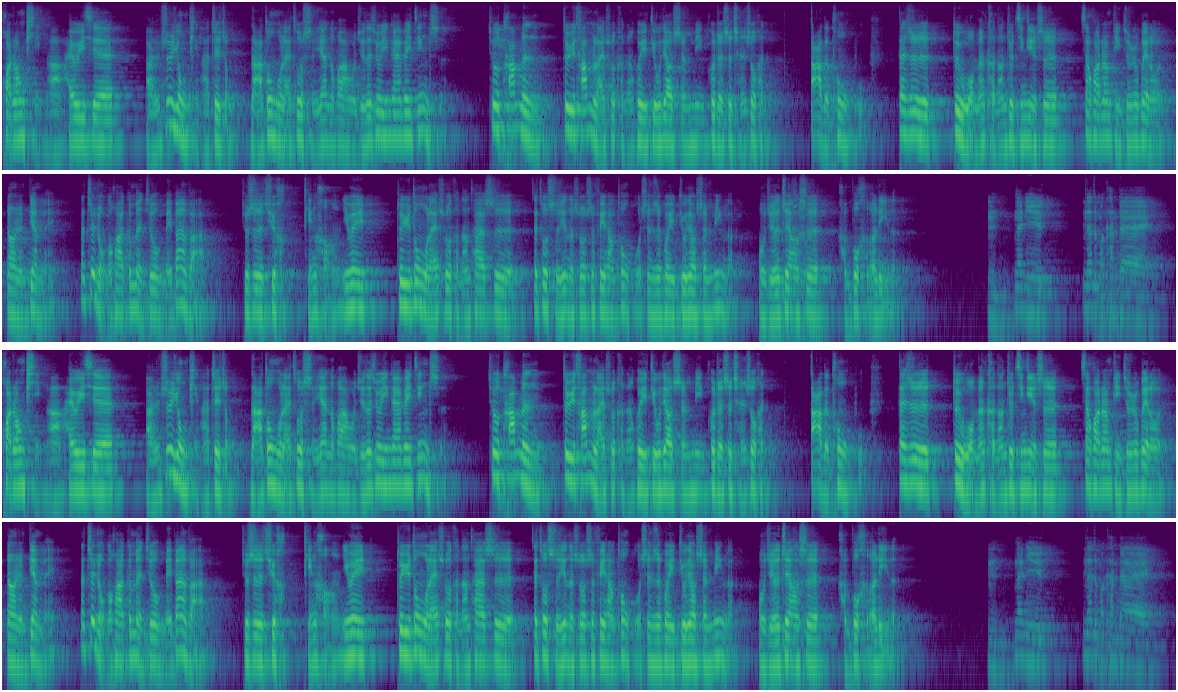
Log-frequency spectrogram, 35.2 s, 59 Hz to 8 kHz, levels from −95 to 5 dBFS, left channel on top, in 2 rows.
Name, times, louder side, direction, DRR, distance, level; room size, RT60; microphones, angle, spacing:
voice 1, 0.0-1.7 2.2-6.7 7.3-8.1 8.4-11.5 12.1-12.7 13.5-14.0 14.3-15.9 16.2-18.4 18.8-20.7 21.2-21.9 22.1-23.1 23.5-25.3 25.6-28.6 29.0-29.9 30.2-31.0, right 2 dB, 35° right, 10 dB, 1.4 m, -29 dB
voice 2, 7.4-7.7 29.1-29.8 32.4-33.3 33.8-34.9, left 1 dB, 80° left, 5 dB, 6.3 m, -45 dB
26.0 x 23.0 x 8.9 m, 0.93 s
head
